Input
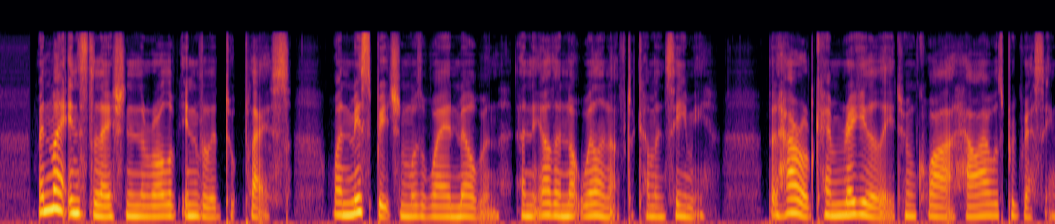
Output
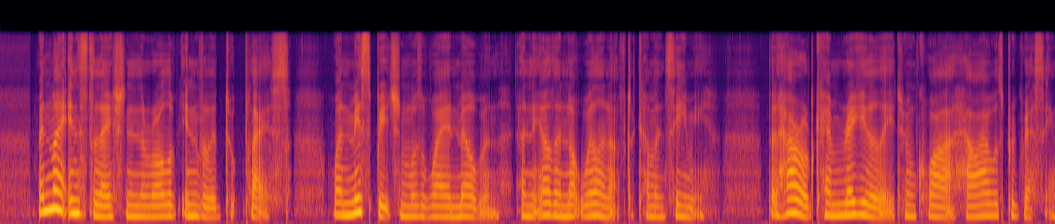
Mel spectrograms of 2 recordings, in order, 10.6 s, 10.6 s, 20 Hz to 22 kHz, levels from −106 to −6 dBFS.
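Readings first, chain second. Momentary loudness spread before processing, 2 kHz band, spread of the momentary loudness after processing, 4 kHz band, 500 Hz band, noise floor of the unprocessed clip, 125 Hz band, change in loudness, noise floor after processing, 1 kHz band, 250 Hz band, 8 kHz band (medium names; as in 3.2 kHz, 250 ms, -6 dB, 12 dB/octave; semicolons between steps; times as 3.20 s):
14 LU, +1.0 dB, 10 LU, +0.5 dB, -0.5 dB, -55 dBFS, -4.5 dB, -2.5 dB, -52 dBFS, 0.0 dB, -3.5 dB, +0.5 dB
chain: spectral levelling over time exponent 0.6; bass shelf 170 Hz -8.5 dB; trim -3.5 dB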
